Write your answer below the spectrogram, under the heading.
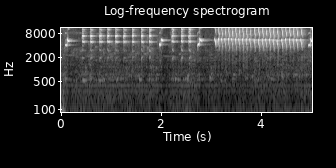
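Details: Oriental magpie-robin in a cage, singing as a tutor for white-rumped shamas: steady series of bright chipping notes, two falling whistles, then a continuous buzzy high rattle for about two seconds.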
